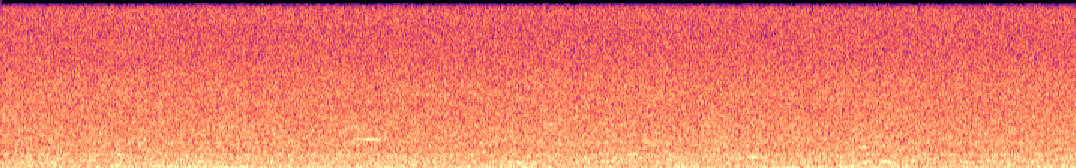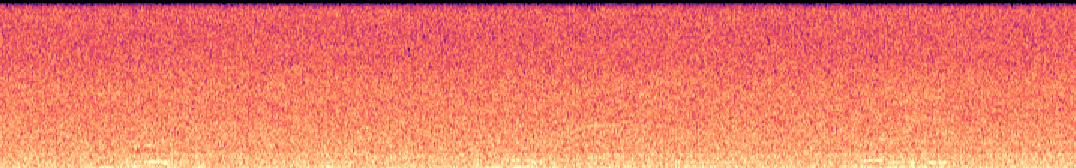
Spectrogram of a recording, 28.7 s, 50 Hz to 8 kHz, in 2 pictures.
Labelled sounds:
4.7	5.1	humpback whale, 1.4 to 1.5 kHz

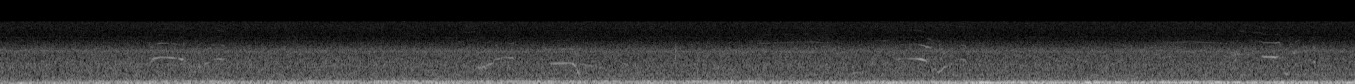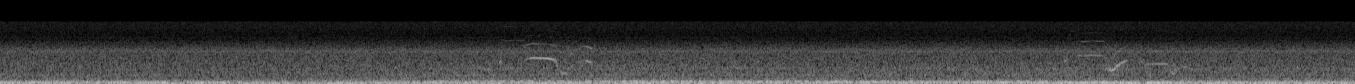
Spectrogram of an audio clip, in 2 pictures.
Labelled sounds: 0.8	2.4	killer whale, offshore, 0.55 to 3.1 kHz
4.3	6.4	killer whale, offshore, 0.39 to 1.8 kHz
8.5	9.8	killer whale, offshore, 0.69 to 3.2 kHz
11.8	13.7	killer whale, offshore, 0.95 to 3.4 kHz
18.6	20.0	killer whale, offshore, 0.53 to 2.8 kHz
23.9	25.4	killer whale, offshore, 0.35 to 3.6 kHz

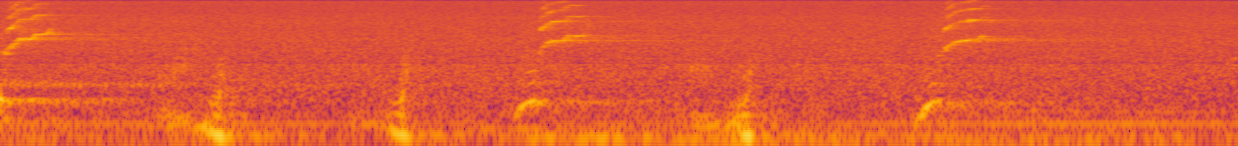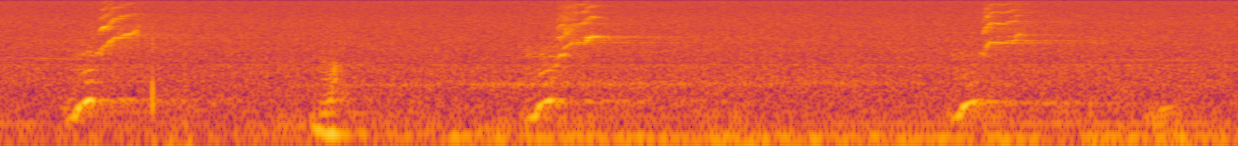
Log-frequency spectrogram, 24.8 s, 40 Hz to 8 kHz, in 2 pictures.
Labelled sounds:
0.0	0.7	humpback whale, 1.1 to 4.7 kHz
5.4	5.9	humpback whale, 1.4 to 6.6 kHz
9.4	11.0	humpback whale, 1.2 to 7.8 kHz
13.2	13.8	humpback whale, 1.0 to 4.8 kHz
17.9	18.6	humpback whale, 0.96 to 2.3 kHz
22.2	22.8	humpback whale, 1.3 to 7.0 kHz

